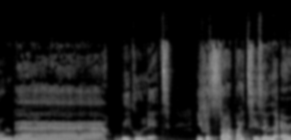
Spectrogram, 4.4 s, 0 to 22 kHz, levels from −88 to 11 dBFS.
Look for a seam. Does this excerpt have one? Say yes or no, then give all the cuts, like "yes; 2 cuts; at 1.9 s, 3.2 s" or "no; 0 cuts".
no; 0 cuts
